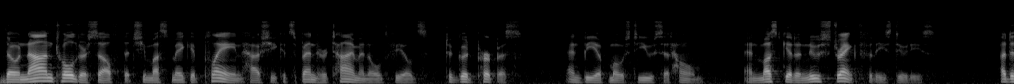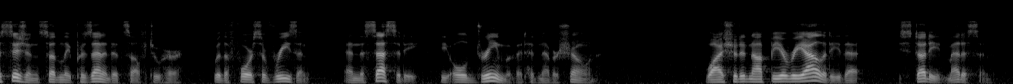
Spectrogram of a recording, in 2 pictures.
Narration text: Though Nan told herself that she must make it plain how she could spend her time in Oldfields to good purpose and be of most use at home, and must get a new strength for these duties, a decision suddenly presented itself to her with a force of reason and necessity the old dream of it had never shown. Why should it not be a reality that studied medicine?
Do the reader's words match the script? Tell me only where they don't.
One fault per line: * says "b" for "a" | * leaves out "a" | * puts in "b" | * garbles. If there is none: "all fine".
all fine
